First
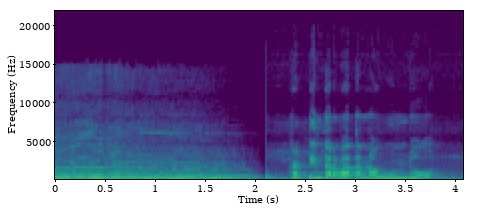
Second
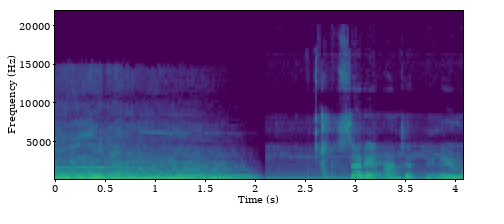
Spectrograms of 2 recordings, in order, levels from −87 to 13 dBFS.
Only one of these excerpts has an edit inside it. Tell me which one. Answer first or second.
first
